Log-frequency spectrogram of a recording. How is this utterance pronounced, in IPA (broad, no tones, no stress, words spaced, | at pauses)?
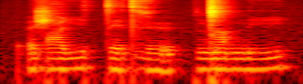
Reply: ʔɛʃʕiː tːet zʏ | ŋ͡ǀanːi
